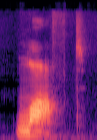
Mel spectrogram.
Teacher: words that end with s t or f t or p t they have a regular t sound not an unreleased t sound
